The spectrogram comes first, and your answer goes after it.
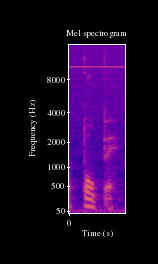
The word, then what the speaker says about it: Popper: Popper para alguns, né, aí vem a pronúncia do inglês, mas a ideal é lembrar de que vem pop, né, então a gente vai falar Popper, a gente não fala Popper, é Popper.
